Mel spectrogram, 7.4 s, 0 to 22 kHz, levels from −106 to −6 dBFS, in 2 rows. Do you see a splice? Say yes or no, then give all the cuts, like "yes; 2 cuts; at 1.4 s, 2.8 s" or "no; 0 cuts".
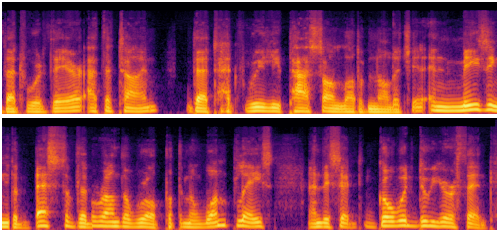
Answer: yes; 3 cuts; at 1.3 s, 3.8 s, 4.4 s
